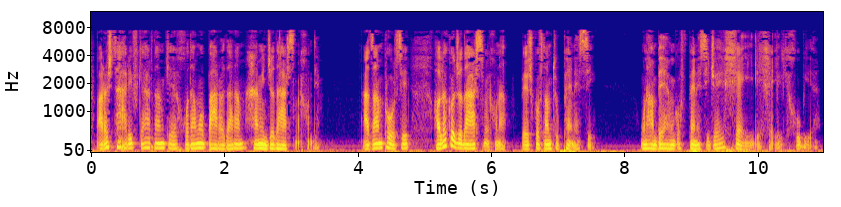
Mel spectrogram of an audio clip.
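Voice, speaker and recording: A man narrating a first-person audiobook in a casual, colloquial storytelling manner, with a gravelly, husky voice. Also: low voice, a little mellow, lo-fi sound.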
